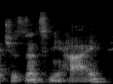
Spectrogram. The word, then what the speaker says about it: Csikszentmihalyi: It was hypothesized, kind of theorized by psychologist Mihai Csikszentmihalyi.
